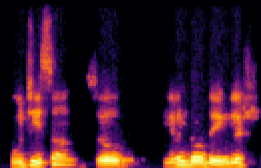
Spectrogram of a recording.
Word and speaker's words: Fuji: to type this but the actual pronunciation the way the Japanese pronounce it is somewhere between Fu and hu so it sounds more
